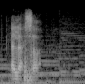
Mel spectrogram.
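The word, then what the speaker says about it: Elesa: Alessa they just pronounced her name as Alessa come on last roller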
